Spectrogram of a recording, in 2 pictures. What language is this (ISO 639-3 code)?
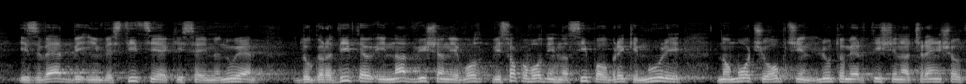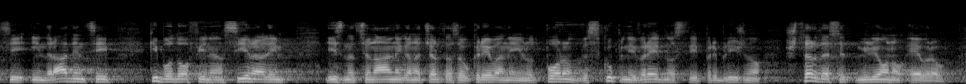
slv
